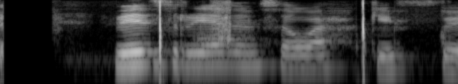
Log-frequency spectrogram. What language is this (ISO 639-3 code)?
isl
